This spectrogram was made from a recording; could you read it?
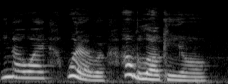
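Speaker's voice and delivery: angry, fed-up, dismissive brush-off tone. Retelling what he said before hanging up the chat, mock-angry. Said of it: "getting mad because we was telling him".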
